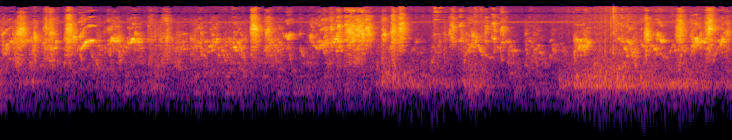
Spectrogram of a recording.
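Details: Indoor pet budgerigars at play produce long stretches of grating chatter and harsh squawks, with brief wing-flapping sounds among the calls.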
